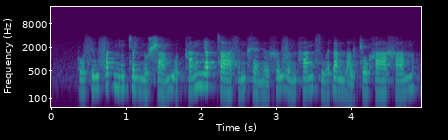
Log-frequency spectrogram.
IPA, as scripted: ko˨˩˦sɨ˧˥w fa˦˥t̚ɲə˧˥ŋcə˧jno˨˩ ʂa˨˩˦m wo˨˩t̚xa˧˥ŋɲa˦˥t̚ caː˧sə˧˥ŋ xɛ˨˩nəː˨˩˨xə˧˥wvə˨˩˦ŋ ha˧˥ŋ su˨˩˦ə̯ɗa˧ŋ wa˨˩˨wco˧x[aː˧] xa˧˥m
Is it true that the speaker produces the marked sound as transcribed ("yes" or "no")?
yes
